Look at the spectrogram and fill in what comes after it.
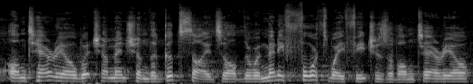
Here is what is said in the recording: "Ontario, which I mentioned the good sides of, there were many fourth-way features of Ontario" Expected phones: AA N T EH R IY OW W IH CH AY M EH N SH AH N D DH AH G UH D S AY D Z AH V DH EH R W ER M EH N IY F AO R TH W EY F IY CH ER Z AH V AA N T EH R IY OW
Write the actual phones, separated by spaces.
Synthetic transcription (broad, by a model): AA N T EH R IY OW W IH CH AY M EH N SH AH N DH AH G UH D S AY D Z AH V DH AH R W ER M EH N IY F AO R TH W EY F IY CH ER Z AH V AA N T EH R IY OW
